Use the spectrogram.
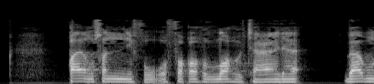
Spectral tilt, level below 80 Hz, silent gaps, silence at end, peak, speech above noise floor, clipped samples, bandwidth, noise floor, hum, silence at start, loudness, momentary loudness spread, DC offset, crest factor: -5.5 dB/octave; -48 dBFS; none; 0 s; 0 dBFS; 29 dB; under 0.1%; 8.8 kHz; -47 dBFS; none; 0.7 s; -19 LUFS; 6 LU; under 0.1%; 20 dB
